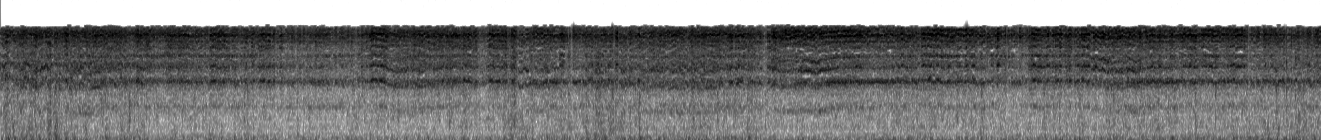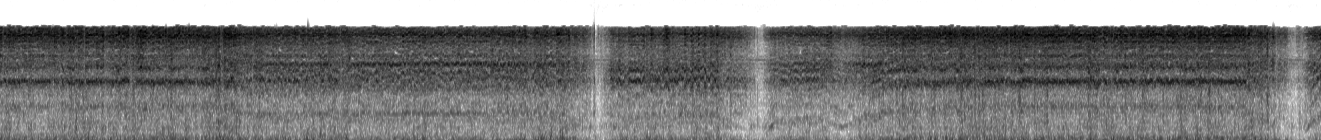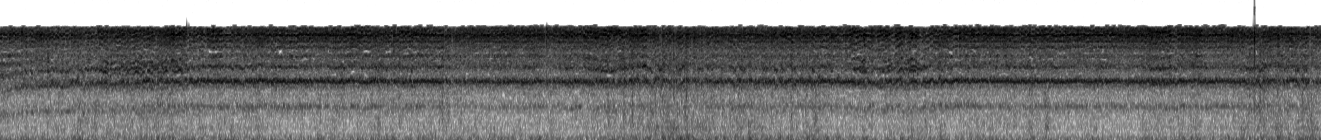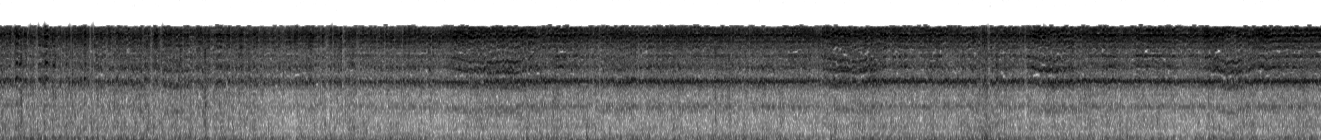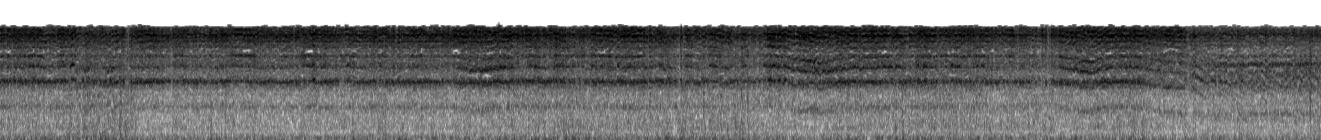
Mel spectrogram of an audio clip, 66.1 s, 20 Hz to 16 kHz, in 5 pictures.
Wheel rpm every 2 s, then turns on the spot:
220, 230, 230, 230, 230, 230, 230, 220, 170, 130, 110, 200, 200, 150, 220, 230, 230, 230, 230, 230, 230, 230, 230, 230, 230, 230, 230, 230, 230, 230, 230, 240, 200.
none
